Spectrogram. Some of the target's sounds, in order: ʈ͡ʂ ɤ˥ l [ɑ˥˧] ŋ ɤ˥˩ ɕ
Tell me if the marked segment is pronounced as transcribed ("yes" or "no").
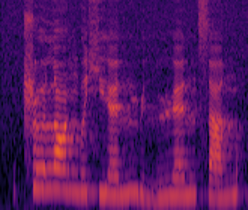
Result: yes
